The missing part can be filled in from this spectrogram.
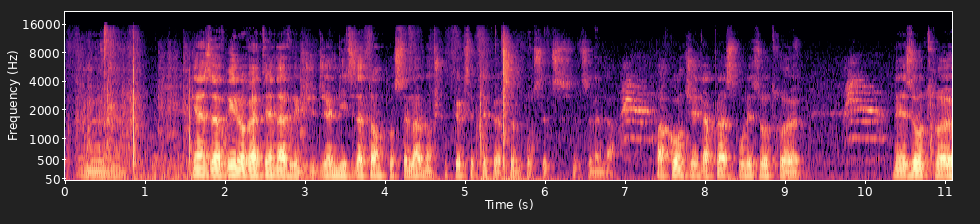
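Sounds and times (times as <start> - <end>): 
speech: 1.6 - 11.0
cat meowing: 6.9 - 7.6, 9.7 - 10.4.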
